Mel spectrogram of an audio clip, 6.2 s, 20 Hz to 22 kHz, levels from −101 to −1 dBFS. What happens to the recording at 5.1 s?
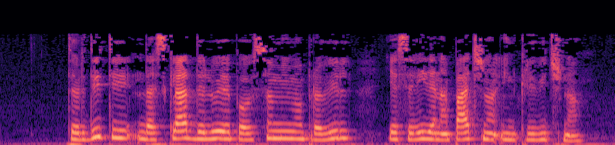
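At 5.1 s the speech has the damage heard through the whole clip, likely from MP3 compression. Nothing sounds above 8.4 kHz. Weak frequency lines flicker between frames. That gives a plainly watery, swirly tone, which fits a bitrate near 33 kbps.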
